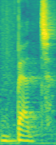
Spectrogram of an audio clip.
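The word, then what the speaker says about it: badge: যেমন ব্যাজ viewers, এখানে D silent থাকবে, বলুন ব্যাজ, ব্যাজ ভিউয়ার্স।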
